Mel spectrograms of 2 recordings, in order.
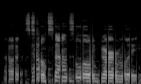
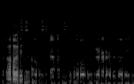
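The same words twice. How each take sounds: First: Said in the usual way. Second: Soft breathy whisper, no voice. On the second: Shown as a demonstration. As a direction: whisper it close to the mic. Repeating line as audio test.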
